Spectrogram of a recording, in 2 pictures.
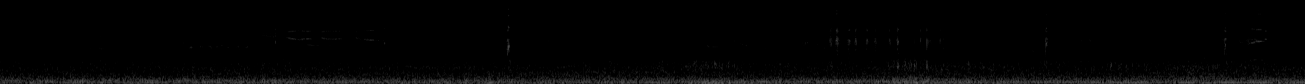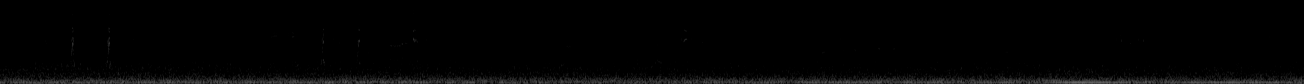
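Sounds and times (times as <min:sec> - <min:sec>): low steady hum: 0:00.0 - 0:26.0
songbird chirps: 0:00.0 - 0:26.0
small clicks: 0:08.3 - 0:09.8.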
